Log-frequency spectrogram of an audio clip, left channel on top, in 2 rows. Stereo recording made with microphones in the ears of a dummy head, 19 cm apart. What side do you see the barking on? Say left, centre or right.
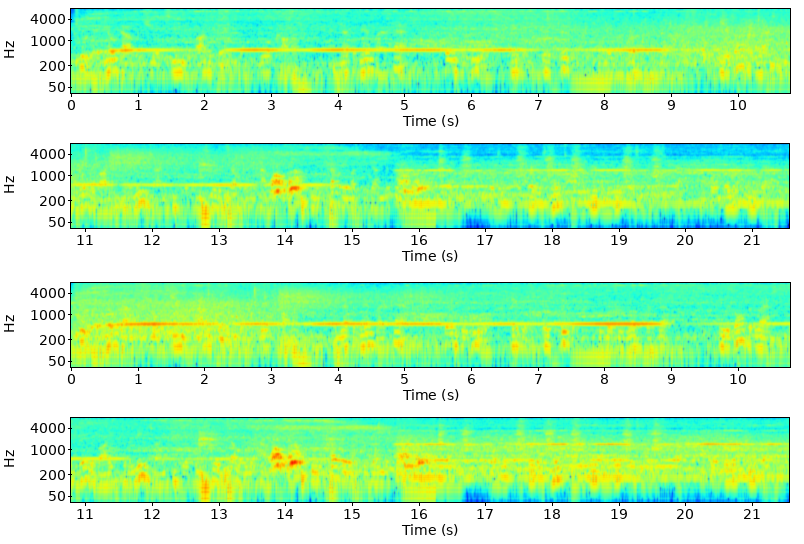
right.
